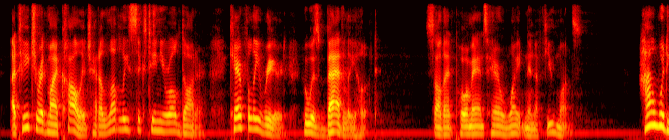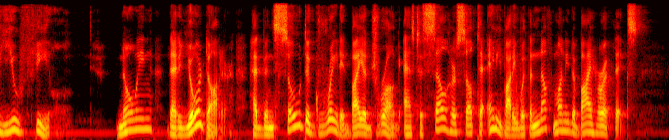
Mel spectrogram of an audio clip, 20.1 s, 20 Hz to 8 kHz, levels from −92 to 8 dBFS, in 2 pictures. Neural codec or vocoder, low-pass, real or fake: codec, 24 kHz, 6 kbps, HILCodec; 7.2 kHz; fake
